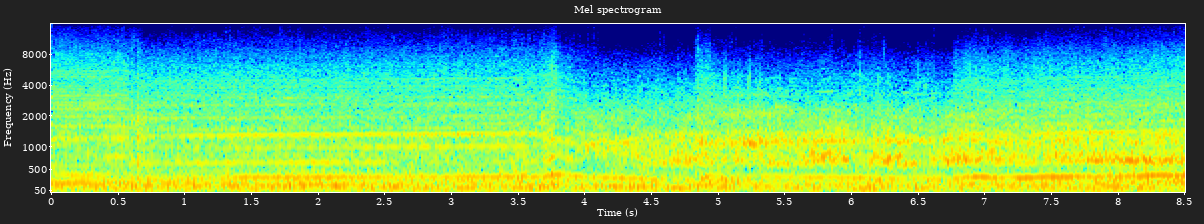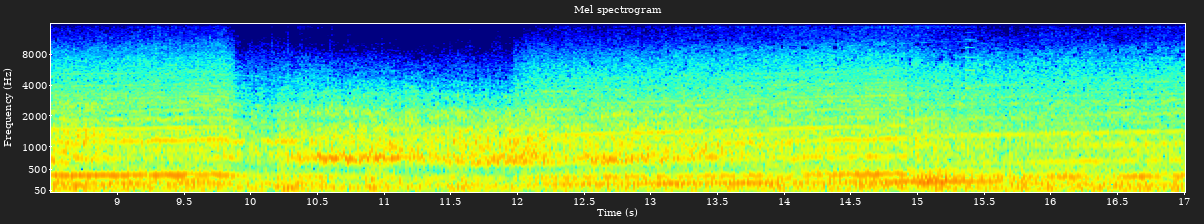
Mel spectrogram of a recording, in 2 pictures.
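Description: Race car tires squealing and skidding in GT Sport during a USA daily race, long screeching slides over a droning engine that rises and falls through corners, close and loud throughout.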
